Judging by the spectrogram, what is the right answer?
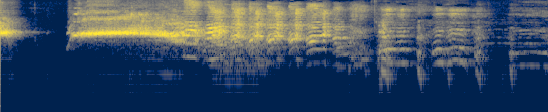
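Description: Baby laughing: a high, held squeal, then a run of quick belly-laugh pulses trailing off into shorter chuckles.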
